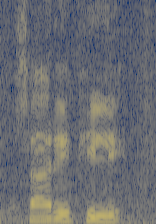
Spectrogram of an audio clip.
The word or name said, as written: sare pHile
